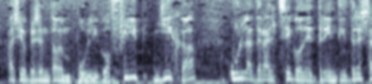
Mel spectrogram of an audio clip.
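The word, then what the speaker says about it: Filip Jícha: Así que vamos a escuchar cómo se pronuncia. – My name is Filip Gicha. – Gicha. – Filip Gicha. – Filip Gicha. – Gicha, muy bien.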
